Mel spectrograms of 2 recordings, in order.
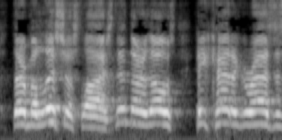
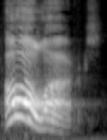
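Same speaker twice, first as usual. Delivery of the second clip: preaching shout; 4 semitones lower, 9 dB louder than usual. Acted. Preaching emphasis.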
